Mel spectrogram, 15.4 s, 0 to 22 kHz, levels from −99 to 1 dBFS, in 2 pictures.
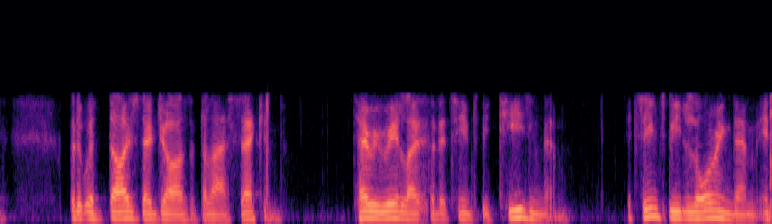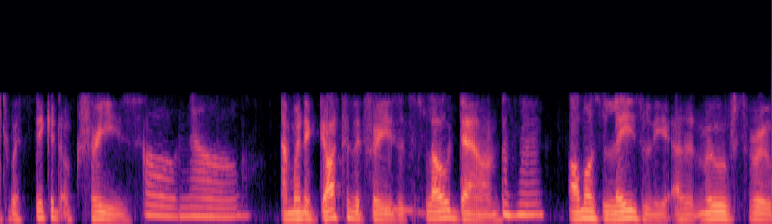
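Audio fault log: throughout, G.729 codec: The speech sounds narrow, slightly rough and synthetic, with nothing above 4 kHz. The decoder rebuilds each 10 ms frame from a vocal tract filter, a pitch predictor and a few pulses, and the plainly audible damage fits an 8 kbit/s G.729 link.
2.68 and 7.71, uninitialised buffer: Each is a very short, loud snap of digital noise, the second about four times longer at about 3 ms. A block of memory was played before real audio had been written to it, so leftover values were heard as samples.
4.19 to 4.31, 9.02 to 9.05, 11.85 to 11.92, VoIP packet loss concealed by the speech codec: The speech smears into a buzzy, fading tone and stays weak briefly afterwards. The gaps fit about 80 ms, 20 ms and 40 ms of lost packets that the decoder filled by extrapolating its last pitch and filter.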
